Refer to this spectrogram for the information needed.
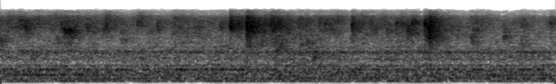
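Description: Water runs steadily from a shower in the morning, a continuous hissing spray with no voices, holding an even moderate level and brief splashy surges now and then.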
